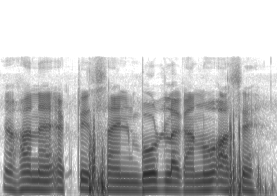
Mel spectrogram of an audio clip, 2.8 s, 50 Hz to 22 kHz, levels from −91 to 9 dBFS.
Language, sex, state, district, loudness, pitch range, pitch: Bengali, male, Assam, Hailakandi, -16 LUFS, 130-140 Hz, 135 Hz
